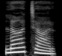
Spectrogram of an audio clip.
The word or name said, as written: ಲಾಚಾರಿ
